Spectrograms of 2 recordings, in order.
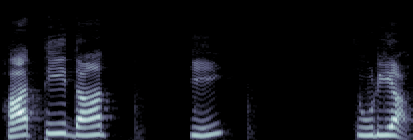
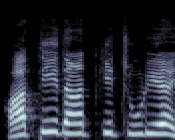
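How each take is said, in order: First: हाथी दांत, pause, की, pause, चूड़ियां, word by word; teacher spelling out the term for students to note; spaced out. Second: Said in the usual way. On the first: Shown as a demonstration. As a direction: dictate हाथी दांत की चूड़ियां with long gaps.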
